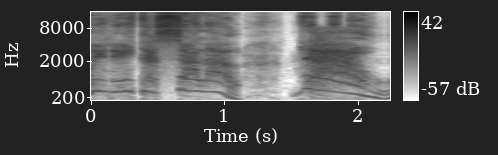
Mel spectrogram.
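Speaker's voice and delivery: high, drawn-out, wildly swooping shouted yell. Bursting in and demanding the cellar, yelling. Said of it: "I'm just gonna yell".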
